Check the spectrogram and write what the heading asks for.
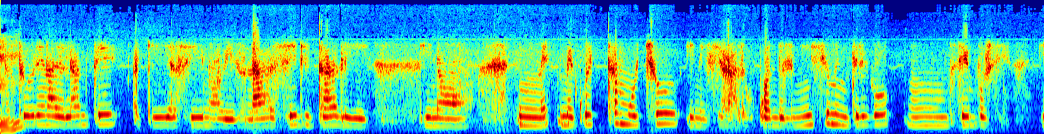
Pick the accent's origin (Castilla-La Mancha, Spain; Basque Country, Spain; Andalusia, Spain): Andalusia, Spain; Córdoba; now in Barcelona, Spain; Yo soy cordobesa. No sé si me habrán notado en el acento, pero no soy de aquí.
